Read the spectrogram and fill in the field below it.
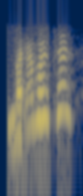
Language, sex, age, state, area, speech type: Gujarati, female, 30-45, Gujarat, urban, conversation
